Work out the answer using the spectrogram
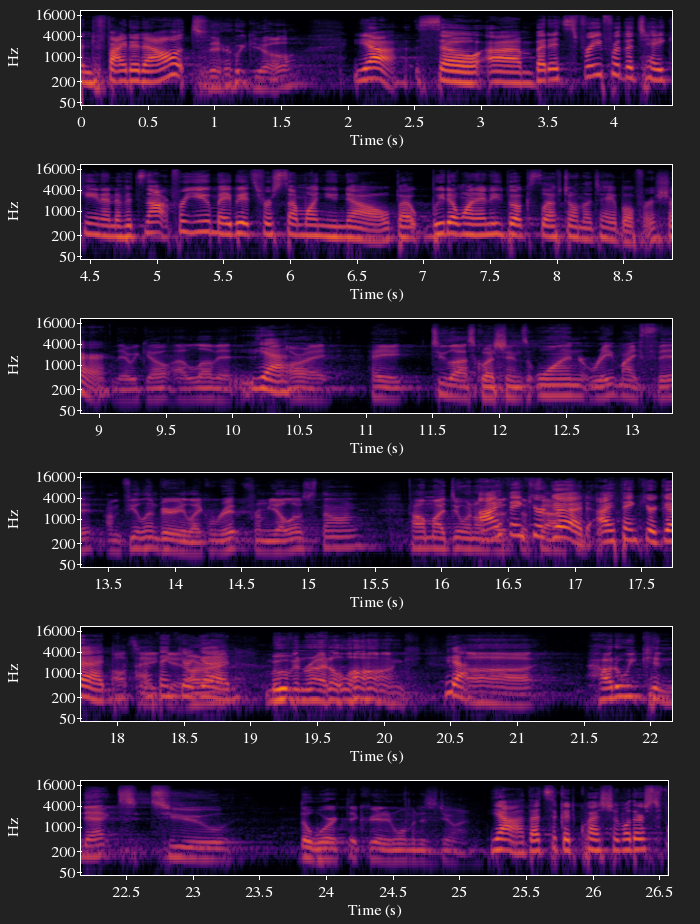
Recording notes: Live recording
